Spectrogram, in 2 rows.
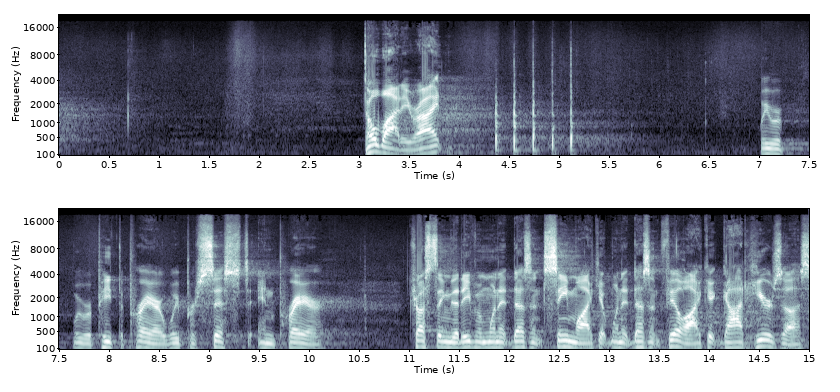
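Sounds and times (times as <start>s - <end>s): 
speech: 3.1s - 4.0s, 7.2s - 10.3s, 11.0s - 14.9s
knocking on a door: 4.4s - 5.3s.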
